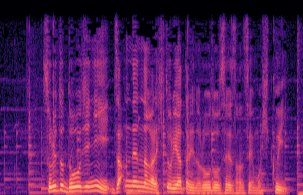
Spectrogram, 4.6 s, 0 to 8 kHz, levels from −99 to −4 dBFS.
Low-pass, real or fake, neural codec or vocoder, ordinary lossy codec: 7.2 kHz; real; none; none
